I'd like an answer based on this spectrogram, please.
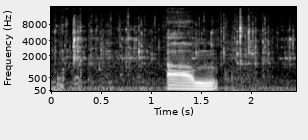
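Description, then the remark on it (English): A drink is poured into a glass, a brief half-second stream with a ringing tone that shifts as it fills, surrounded by faint background murmur. “So why don't we start off with a drink? Let's start pouring.”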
